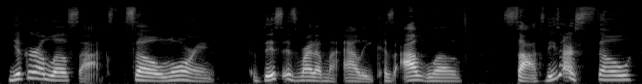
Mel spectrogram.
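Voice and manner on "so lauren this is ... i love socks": ordinary talk, nothing marked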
